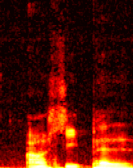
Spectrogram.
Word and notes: Archipel: ˌaʁçiˈpeːl; /ˌar.çiˈpeːl/; /ˌar.çiˈpeː.lə/

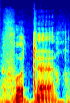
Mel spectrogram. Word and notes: fauteur: Paris; [fo.tœʁ]; /fo.tœʁ/

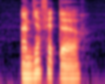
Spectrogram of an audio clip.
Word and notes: bienfaiteur: France; [bjɛ̃.fɛ.tœʁ]

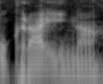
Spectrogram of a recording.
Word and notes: Ukraina: /ukraˈin̪a/

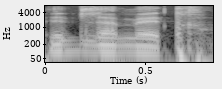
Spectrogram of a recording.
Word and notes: hexamètre: [ɛg.za.mɛtʁ]; /ɛg.za.mɛtʁ/; /ɛɡ.za.mɛtʁ/

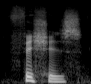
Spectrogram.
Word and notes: fishes: British English; /ˈfɪʃɪz/

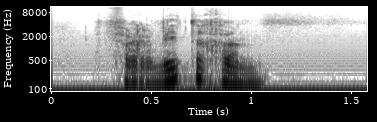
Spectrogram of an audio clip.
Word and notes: renseigner: France; [ʁɑ̃.se.ɲe]

